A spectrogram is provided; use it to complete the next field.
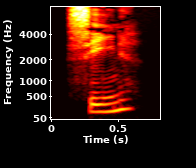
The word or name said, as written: scene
